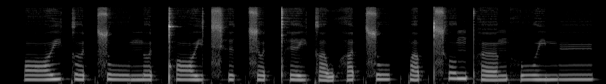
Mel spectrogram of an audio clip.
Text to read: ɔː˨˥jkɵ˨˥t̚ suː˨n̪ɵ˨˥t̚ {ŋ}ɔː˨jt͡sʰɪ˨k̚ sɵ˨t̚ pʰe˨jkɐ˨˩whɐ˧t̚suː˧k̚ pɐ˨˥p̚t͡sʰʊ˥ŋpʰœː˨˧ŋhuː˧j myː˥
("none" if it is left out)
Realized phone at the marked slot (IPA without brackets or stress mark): kʰ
